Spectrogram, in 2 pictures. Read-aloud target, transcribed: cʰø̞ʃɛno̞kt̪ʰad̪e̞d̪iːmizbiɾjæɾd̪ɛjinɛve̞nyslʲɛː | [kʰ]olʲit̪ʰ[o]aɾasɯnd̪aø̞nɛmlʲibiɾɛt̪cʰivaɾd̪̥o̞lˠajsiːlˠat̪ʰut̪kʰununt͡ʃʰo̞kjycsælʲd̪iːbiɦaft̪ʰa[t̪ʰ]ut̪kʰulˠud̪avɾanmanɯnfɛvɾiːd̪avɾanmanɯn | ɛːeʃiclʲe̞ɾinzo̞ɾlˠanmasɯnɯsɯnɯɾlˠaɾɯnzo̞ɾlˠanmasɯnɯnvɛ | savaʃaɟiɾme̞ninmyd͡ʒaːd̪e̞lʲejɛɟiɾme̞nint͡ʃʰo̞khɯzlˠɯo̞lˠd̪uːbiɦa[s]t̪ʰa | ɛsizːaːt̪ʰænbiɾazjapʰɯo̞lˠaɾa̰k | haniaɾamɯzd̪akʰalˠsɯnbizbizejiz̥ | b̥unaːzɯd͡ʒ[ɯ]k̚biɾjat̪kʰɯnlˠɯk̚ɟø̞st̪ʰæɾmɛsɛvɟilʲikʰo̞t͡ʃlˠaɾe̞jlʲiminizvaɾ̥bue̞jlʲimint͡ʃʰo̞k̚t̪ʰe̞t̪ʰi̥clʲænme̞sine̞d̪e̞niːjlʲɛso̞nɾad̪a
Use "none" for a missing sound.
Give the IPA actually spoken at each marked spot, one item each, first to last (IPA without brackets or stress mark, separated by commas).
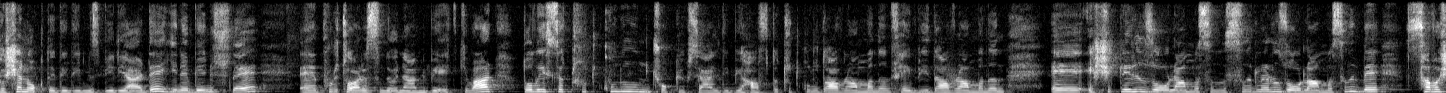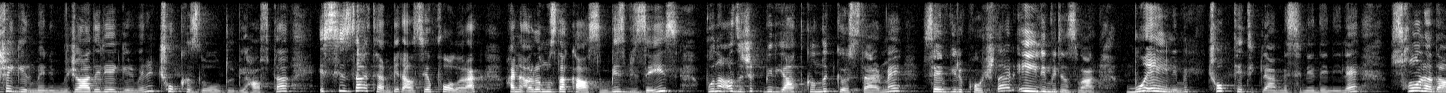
pʰ, o, t̪ʰ, f, ɯ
